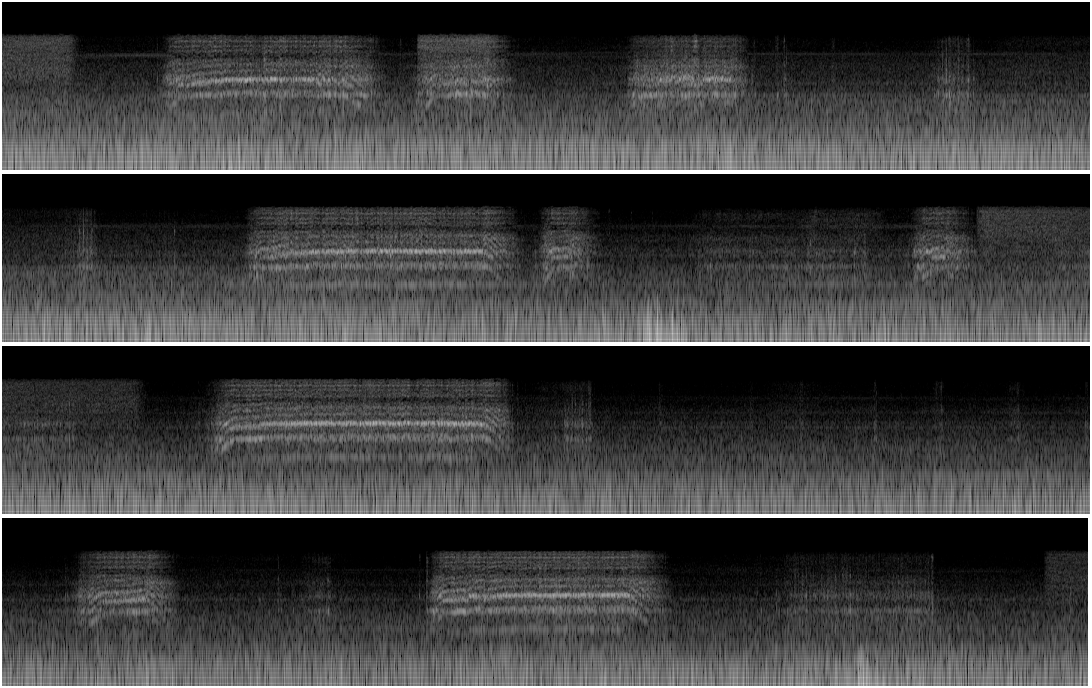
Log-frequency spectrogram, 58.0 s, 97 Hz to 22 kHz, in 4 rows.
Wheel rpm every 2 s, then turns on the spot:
10, 130, 90, 30, 60, 0, 10, 10, 20, 150, 90, 20, 30, 30, 20, 20, 150, 120, 10, 0, 0, 0, 50, 0, 40, 140, 10, 30, 0.
12-14 24-26 28-30 54-56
